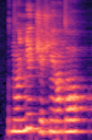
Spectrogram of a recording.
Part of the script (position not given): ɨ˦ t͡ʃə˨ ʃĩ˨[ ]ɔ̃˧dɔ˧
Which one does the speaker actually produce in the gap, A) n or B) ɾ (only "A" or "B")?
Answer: B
